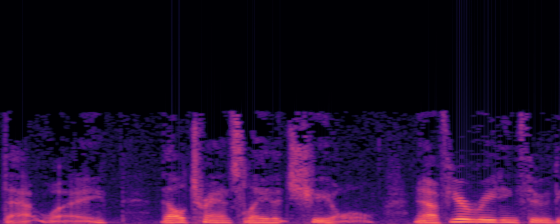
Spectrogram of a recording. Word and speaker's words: Sheol: In the Old Testament, the meaning of the Hebrew word Sheol, and that's the Hebrew word, it actually is pronounced Sheol.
